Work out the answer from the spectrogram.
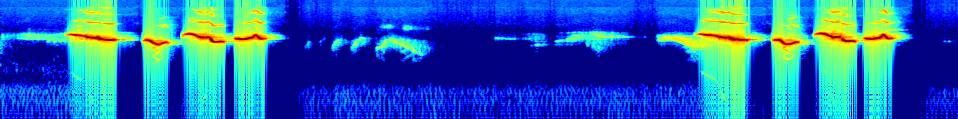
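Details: Vivid Niltava of the Taiwan-endemic subspecies Niltava vivida vivida gives two short phrases of four high, sweet slurred whistles, each phrase about a second and a half, separated by a quiet pause.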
